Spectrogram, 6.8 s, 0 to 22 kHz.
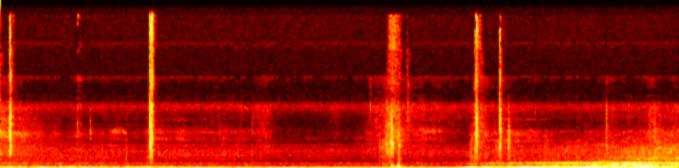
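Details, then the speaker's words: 2008 Volvo XC90 driving under acceleration after a 20-minute upper engine torque mount (torque strut) replacement: low, smooth engine rumble building as it pulls away, the former rattle completely gone; the new mount holds the engine quietly. "all right we're going to test out this noise it's completely gone oh man that's so awesome that is so"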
